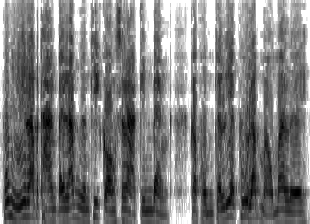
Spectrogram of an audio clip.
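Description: This man's voice sits on the high side and sounds gravelly, and he talks fast. In an audiobook, he voices a fawning male servant who dreams of money and slips a servile polite tic into every sentence, sounding eager.

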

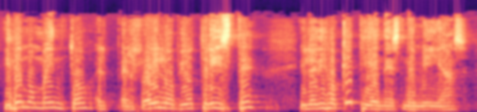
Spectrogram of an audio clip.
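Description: A man with a Dominican accent preaching an informal sermon, chatty and animated, often restarting and speaking to listeners by name. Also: fairly high pitch, a little slow. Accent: Dominican Spanish.

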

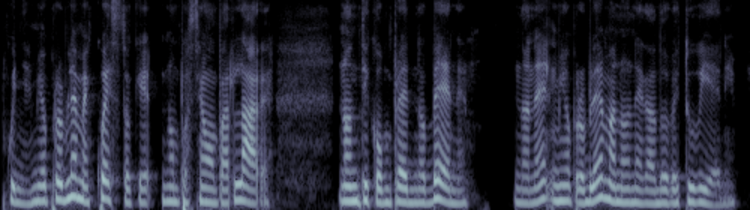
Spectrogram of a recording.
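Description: A woman from Sicily talks straight to camera in an earnest, reflective monologue, weighing her thoughts as she goes. Her voice sits at an ordinary middle pitch, and the recording is dry and close, with no room sound. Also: steady tone, brisk, dry recording. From Sicily, Italy. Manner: earnest, reflective, thinking aloud. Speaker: vlogger. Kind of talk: personal monologue.

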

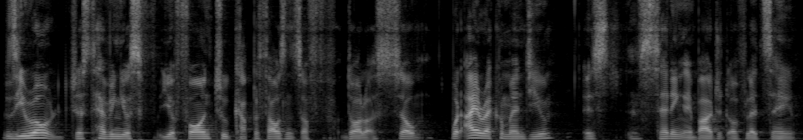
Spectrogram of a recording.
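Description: This German-accented podcaster from Germany has a fairly low, steady, mellow voice and keeps a moderate pace with hardly any pauses. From his treated home office, he delivers a casual, chatty how-to talk into a dynamic studio mic, with many ums and tag questions.

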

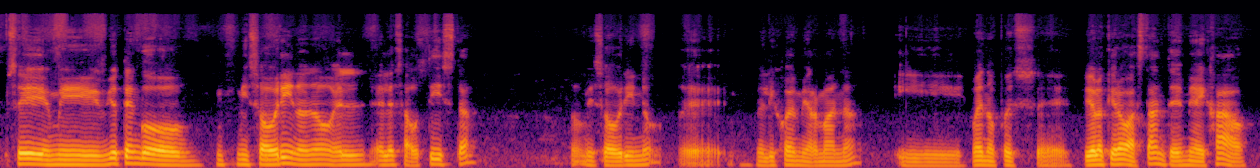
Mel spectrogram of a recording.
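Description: A man's voice: lowish voice, a little slow, warm tone. A man with a Peruvian accent co-hosting a casual sports talk show in a slangy, conversational way.

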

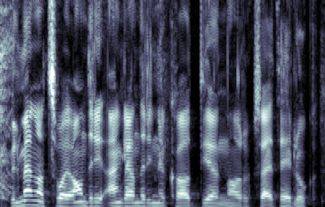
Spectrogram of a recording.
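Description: Animated young Swiss German man telling a story. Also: mid-range voice, racing, clear, resonant tone. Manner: animated storyteller, acts out quoted dialogue. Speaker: podcast co-host. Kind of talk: casual storytelling chat.

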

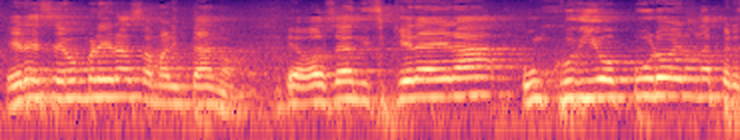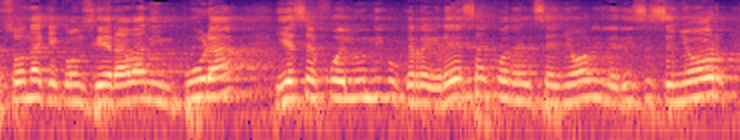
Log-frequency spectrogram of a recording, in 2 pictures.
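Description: Preacher with a high, mellow voice. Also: male voice, fairly even intonation, normal speed, slight background noise. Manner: earnest, asks the congregation questions. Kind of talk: sermon. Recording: echoey room.

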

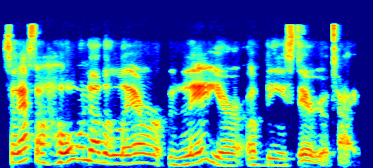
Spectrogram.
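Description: A woman with a Deep South Geechee accent, explaining things in a measured way in a casual panel talk. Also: big pitch swings, a little mellow. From US Deep South, born up north.

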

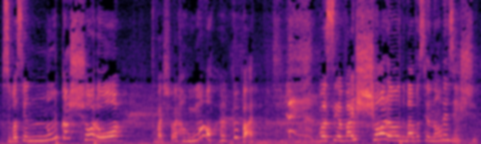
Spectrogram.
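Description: A woman pastor preaches to a live audience at a church leadership meeting. She is lively and playful and speaks straight to her listeners. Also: very high-pitched, normal speed, slight background noise.

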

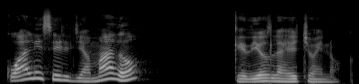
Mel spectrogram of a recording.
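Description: A man's voice: a little high, sing-song, unhurried. A man hosting a faith interview, summing up and finishing his guest's sentences with emphasis.

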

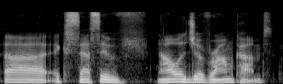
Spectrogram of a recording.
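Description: A man's voice: lowish voice, level tone, takes it slowly, darkish tone, no room sound. A man co-hosting a podcast with casual, tongue-in-cheek banter, recorded outdoors in a backyard. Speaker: podcast co-host. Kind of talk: casual chat.

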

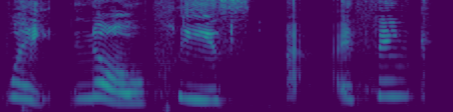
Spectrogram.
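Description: A woman's voice: extremely high pitch, animated, drawn-out words, dark tone, pitched above the performer's own voice, exaggerated voice. A woman voicing a frail, confused and pleading stranger with a quavering voice in a read-aloud story.

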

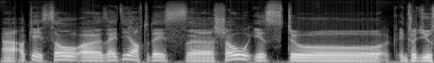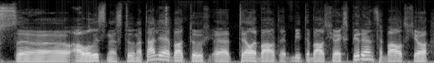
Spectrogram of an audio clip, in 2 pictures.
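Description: A man's voice: medium pitch, a little slow, hardly any pauses, darkish tone, smooth, no room sound. Hesitant male podcast host, dry sound. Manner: hesitant, many fillers and restarts. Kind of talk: interviewing a guest.

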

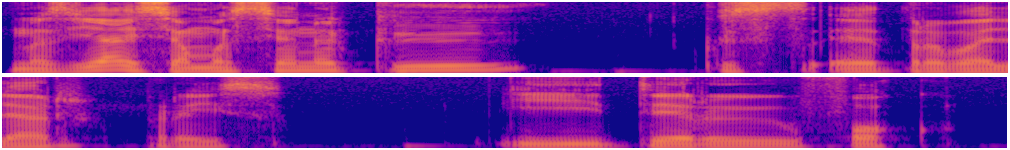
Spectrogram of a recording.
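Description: A man's voice: fairly low pitch, animated, normal speed, mellow, no room sound, clean studio sound. A young man chats casually in a slangy, sweary, rambling way. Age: young adult. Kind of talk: casual chat.

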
